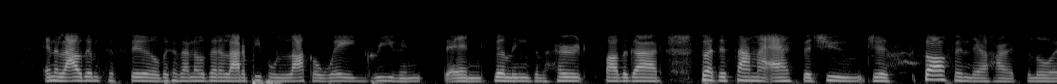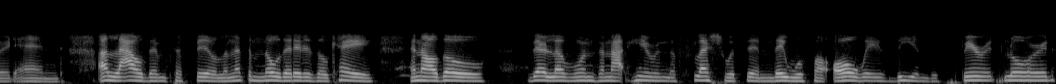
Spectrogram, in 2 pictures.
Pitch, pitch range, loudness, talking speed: 165 Hz, 155-175 Hz, -31 LUFS, 200 wpm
